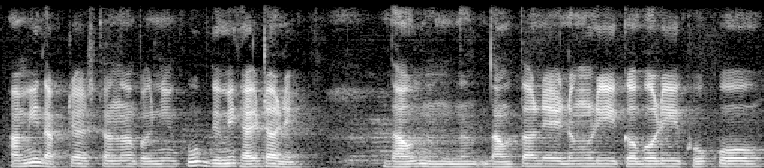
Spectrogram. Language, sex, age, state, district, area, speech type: Goan Konkani, male, 45-60, Goa, Pernem, rural, spontaneous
